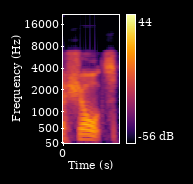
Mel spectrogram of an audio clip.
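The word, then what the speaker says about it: Shutz: um shoots um i think that's how you pronounce that surname i apologize if it is not but it is s-h-u-t-z so shots oh i assumed it would be uh schultz but yeah just shots maybe yeah yeah i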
